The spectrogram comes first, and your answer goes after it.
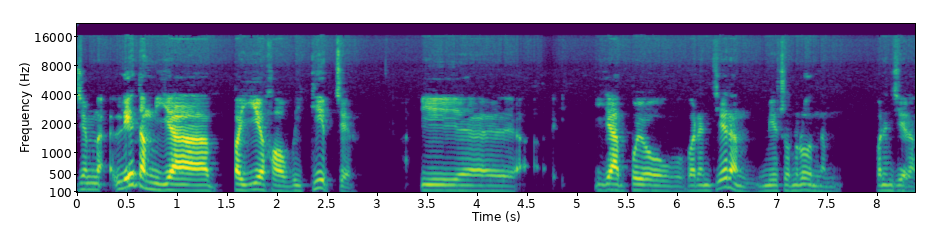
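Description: A man with a Chinese accent speaks at a very slow pace, with long, frequent pauses. His pitch is medium, with ordinary variation. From northeast China, Shenyang. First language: Chinese (speaking Russian). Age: 20s. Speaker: chemistry PhD student, Chinese teacher. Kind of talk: interview. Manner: halting.

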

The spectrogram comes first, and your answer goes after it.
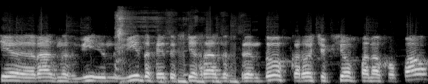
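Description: A man's high-pitched voice with fairly even intonation, over noticeable background noise. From Yakutia, Russia (rural village). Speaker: skyrunner. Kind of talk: interview.

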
